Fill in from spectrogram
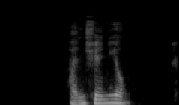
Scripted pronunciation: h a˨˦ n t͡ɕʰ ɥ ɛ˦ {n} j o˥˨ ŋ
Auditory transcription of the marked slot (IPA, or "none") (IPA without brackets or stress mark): n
